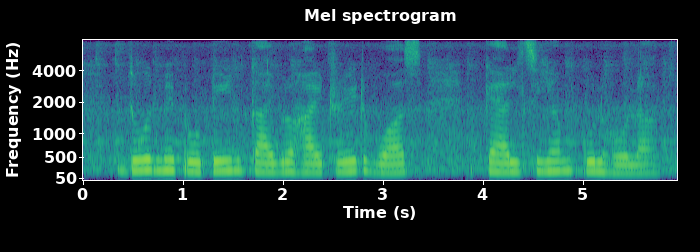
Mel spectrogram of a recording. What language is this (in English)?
Bhojpuri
